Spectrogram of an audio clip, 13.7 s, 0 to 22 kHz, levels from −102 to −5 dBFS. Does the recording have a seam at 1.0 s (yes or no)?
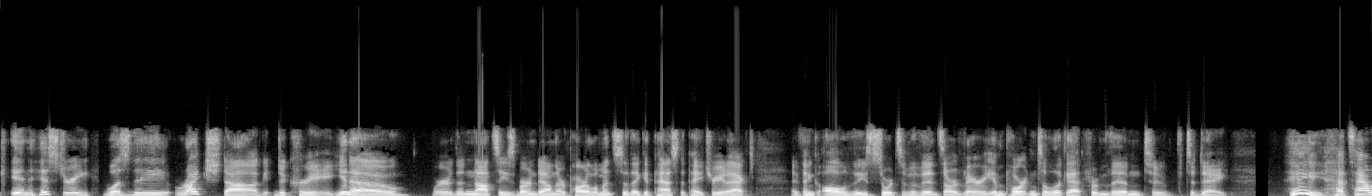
yes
